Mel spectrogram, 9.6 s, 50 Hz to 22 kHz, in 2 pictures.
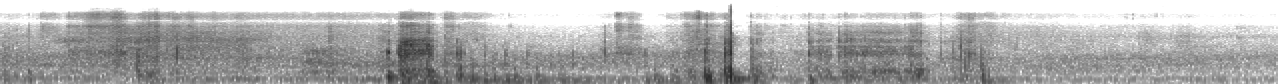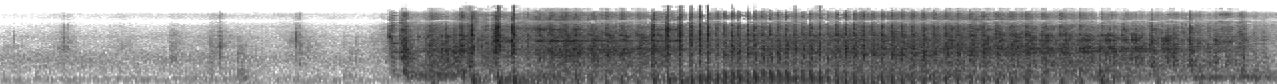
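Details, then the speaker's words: LO206 race engine fitted to a mini bike, carburetor float and slide recently unstuck and fuel pouring from the carb: several pulls, starts, runs rough briefly and dies; idles on choke but dies on throttle; cause unknown. "oh it died hold on so kind of uh still chasing uh getting it to run"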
